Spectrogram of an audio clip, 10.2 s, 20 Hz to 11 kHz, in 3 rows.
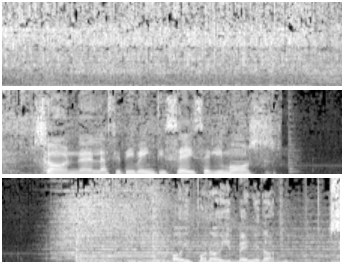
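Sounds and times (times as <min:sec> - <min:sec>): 
cold water running from a tap: 0:00.0 - 0:05.2
speech: 0:03.8 - 0:06.3, 0:08.5 - 0:10.1.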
